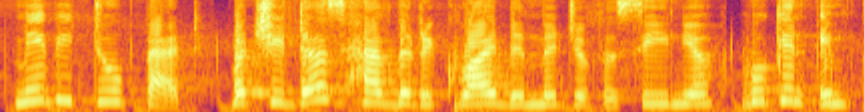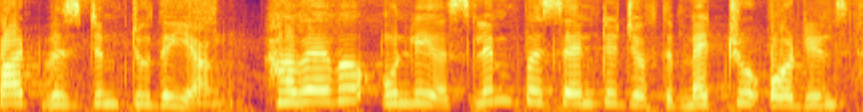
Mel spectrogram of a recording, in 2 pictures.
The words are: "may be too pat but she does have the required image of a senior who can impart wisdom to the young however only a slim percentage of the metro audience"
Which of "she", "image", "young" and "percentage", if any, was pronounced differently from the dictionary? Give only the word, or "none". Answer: none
